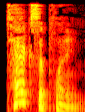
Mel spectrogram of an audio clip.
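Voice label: "taxiplane", British English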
